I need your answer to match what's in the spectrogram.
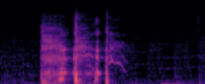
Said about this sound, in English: Apparently, my throat is now closing up on me. I keep coughing all the time. I can't clear my throat.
